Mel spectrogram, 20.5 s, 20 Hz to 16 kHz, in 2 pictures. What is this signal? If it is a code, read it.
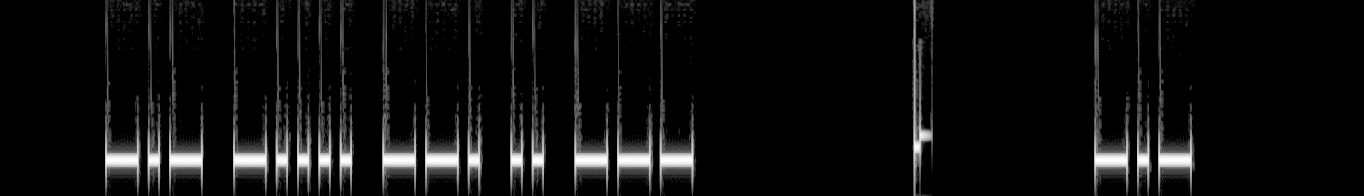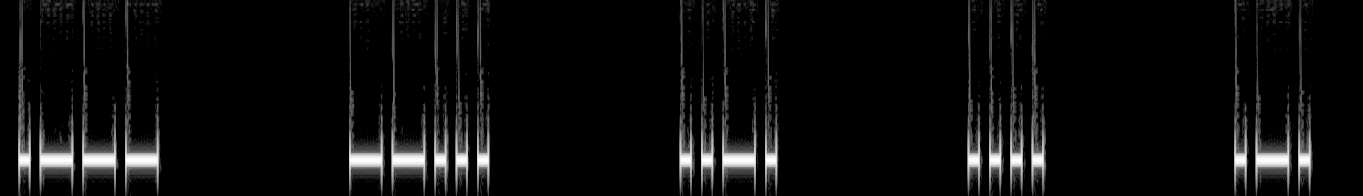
Morse code, heard as a keyed tone, about 15 wpm, spaced as for 7 wpm, 700 Hz. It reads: K6GIO KJ7FHR
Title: USA Call Signs - 6x Character Spacing - 15wpm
